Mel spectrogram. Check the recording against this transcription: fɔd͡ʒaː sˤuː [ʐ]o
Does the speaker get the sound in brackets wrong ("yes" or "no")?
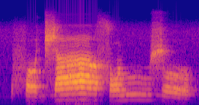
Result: yes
